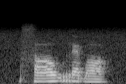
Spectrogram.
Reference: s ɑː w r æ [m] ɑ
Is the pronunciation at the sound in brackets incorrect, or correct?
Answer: incorrect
